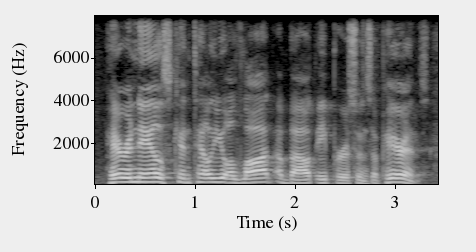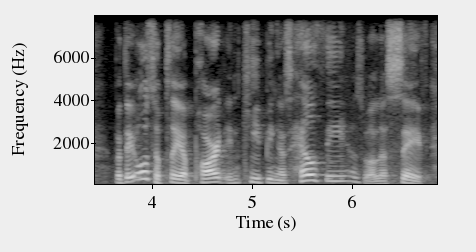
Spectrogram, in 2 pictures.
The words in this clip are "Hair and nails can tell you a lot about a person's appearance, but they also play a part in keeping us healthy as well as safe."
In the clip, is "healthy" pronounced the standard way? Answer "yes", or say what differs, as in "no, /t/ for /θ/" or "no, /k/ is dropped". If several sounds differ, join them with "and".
yes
